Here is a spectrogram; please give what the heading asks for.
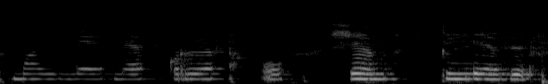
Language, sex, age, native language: Icelandic, female, 9, Icelandic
